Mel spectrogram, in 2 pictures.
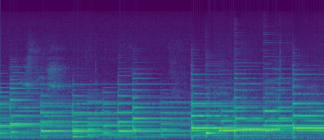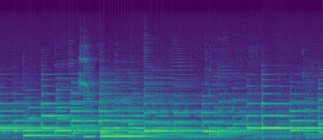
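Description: Electric keyboard playing slow, sustained chords of a worship song with no singing, the chords changing every second or two; it gets louder about four seconds in.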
